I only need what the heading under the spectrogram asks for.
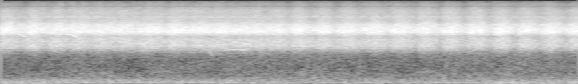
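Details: Cricket calling outdoors with a thin, piercing, high trill that beats in slightly uneven pulses throughout, over a faint low background hum.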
